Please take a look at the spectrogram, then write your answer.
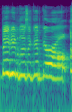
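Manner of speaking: high, laughing parrot voice; imitating the bird. Copying her mom's parrot, in a high laughing bird voice. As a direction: squawk it like the bird would. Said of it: "It goes".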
